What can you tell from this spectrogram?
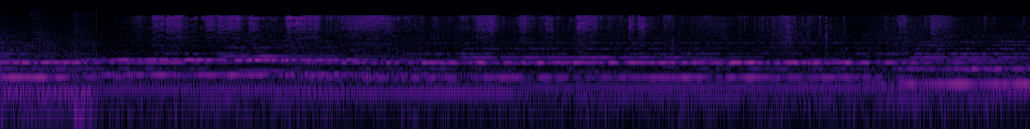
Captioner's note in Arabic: none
